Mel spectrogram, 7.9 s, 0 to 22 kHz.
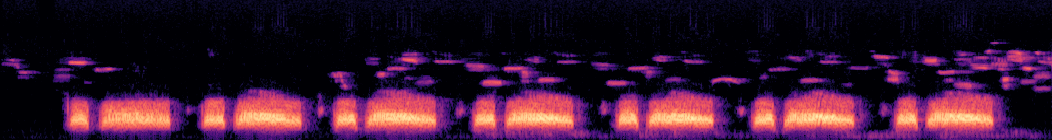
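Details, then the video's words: Spotted dove of the 'liu fueang' medium-voice style, recorded live as a trapping lure in rainy-season rice fields at Nong Khu Phai, Roi Et, Thailand, on a smartphone: loud paired coos, a short note then a longer one, roughly once a second. "หลิ่วเฟืองเสียงกลาง#5 ต่อกระโจม เสียงนกเขาใหญ่"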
